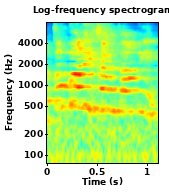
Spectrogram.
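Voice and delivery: high, loud, indignant grumbling; whining crowd complaint. Retold or imitated. Israelites complaining to Moses in the desert, high and loud. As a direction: moan at Moses as an ungrateful mob. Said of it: "Apa yang dia dapat, bangsa Israel?".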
